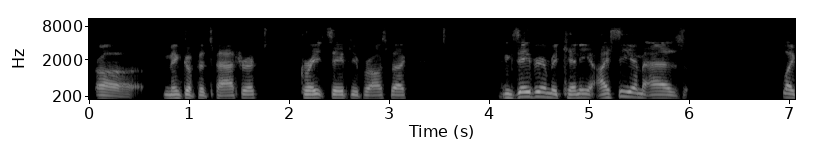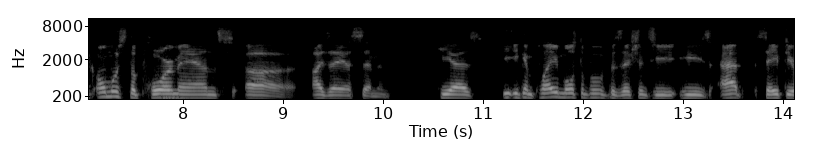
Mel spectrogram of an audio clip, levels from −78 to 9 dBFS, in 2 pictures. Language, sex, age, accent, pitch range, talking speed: English, male, 20-39, American, 125-145 Hz, 135 wpm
